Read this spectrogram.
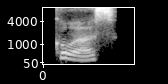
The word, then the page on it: coerce: Indian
